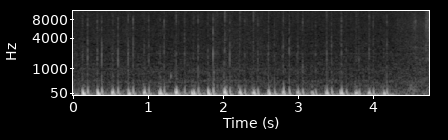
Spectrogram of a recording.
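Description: Long orange nails tap rapidly on a hand-sized solid wood slice with a bark edge, close to the microphone. Seventeen soft, dull, low thuds come in an uneven rhythm, each dying away almost at once, before the tapping fades to quiet at the end.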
